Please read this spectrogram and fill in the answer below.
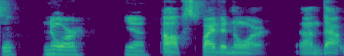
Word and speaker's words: Noir: Is that how you pronounce it? Noir, yeah.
